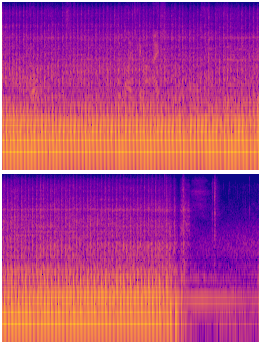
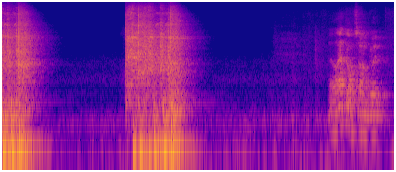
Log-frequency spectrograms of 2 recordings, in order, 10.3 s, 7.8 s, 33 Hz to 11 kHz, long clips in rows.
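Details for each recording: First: Rebuilt Honda TRX450ER ATV after a ride up the street through all the gears: strong, even exhaust thumping holds steady under load, then drops to a calm idle. The engine runs healthy after the rebuild. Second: Rebuilt Honda TRX450ER on first start, with a new fuel line and carburetor O-rings leaking gas: it catches in short, uneven sputtering bursts that die between tries instead of settling to idle. Rough start; cause unconfirmed.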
